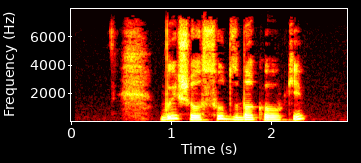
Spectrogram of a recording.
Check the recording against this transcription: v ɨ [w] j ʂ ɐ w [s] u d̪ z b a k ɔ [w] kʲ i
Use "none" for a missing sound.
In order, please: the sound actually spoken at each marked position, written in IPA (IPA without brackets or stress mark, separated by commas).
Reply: none, s, w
